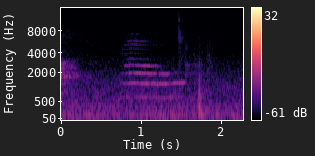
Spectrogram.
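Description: A single cat gives a drawn-out, faint meow indoors against quiet room hum, followed by a small sharp knock; no talk.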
